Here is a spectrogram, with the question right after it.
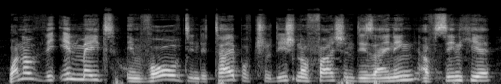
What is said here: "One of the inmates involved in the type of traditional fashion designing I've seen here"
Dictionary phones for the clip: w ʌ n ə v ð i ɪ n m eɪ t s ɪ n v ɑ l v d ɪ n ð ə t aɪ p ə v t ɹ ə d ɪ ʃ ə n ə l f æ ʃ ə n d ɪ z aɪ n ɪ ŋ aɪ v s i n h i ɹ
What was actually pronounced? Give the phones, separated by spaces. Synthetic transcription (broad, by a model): w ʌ n ə v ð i ɪ n m eɪ t s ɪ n v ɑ l v d ɪ n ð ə t aɪ p ə v t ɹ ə d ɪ ʃ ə n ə l f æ ʃ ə n d ɪ z aɪ n ɪ ŋ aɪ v s i n h i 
